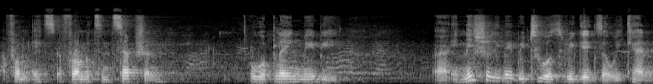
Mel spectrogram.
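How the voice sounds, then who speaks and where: Amid noticeable background noise and audible room echo, a man with a Kenyan accent talks at a fairly quick pace with fairly even intonation. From Kenya, Nairobi. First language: Kikuyu. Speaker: musician. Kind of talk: interview. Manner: halting, with many repetitions and fillers.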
